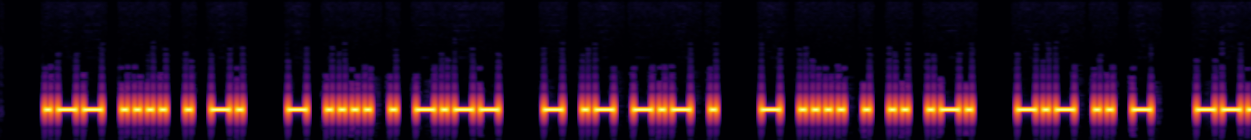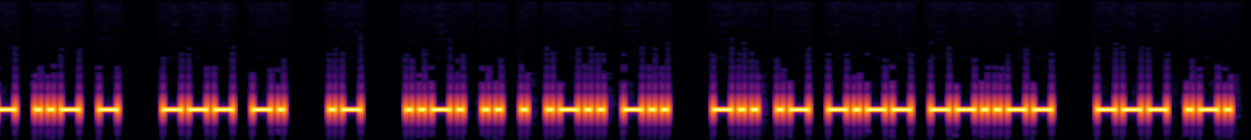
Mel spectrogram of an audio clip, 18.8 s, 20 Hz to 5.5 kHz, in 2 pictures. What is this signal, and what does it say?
Morse code, heard as a keyed tone, about 25 wpm, 600 Hz. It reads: WHEN THEY TAKE THEIR KIT OUT ON A FIELD DAY, OR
